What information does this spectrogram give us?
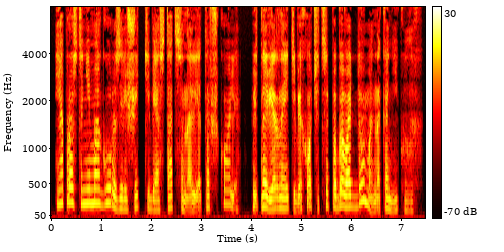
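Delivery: put-on high-pitched frail old man's voice; kindly old headmaster, refusing mildly; gentle old headmaster. A narrator's reading. Headmaster refuses to let the boy stay, gently.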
